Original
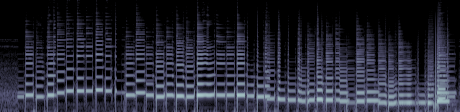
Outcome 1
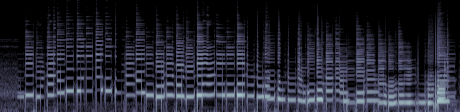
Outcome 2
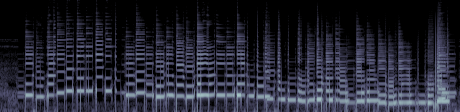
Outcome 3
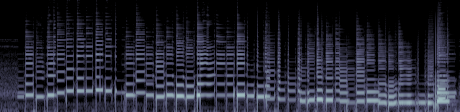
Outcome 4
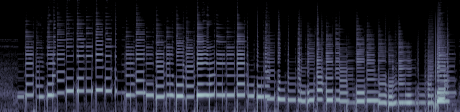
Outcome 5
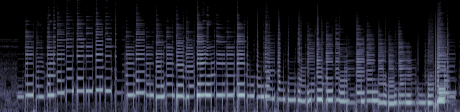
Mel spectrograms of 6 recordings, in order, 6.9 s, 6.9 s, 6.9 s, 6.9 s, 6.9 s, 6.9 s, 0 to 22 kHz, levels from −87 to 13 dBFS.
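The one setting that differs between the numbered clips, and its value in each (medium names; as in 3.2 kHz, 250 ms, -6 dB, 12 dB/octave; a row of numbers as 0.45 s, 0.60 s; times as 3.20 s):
step-sequenced notch, rate: 3.3 Hz, 8.3 Hz, 2 Hz, 5.1 Hz, 12 Hz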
